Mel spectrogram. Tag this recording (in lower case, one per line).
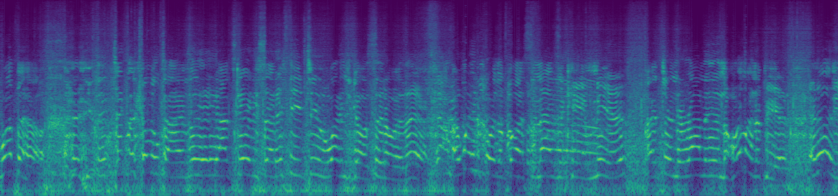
crowd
